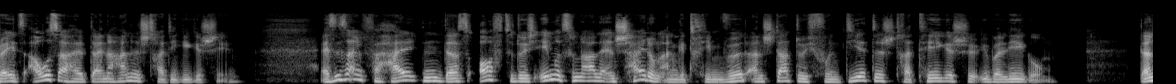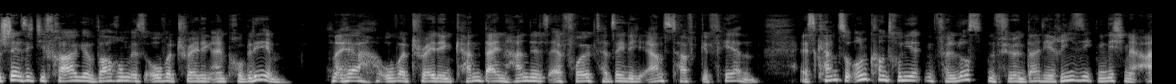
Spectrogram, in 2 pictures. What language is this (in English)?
German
